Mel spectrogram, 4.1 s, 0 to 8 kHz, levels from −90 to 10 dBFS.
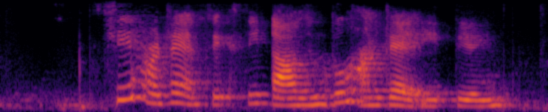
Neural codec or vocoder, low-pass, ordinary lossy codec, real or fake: codec, 16 kHz, 1 kbps, X-Codec, HuBERT features, trained on general audio; 7.2 kHz; Opus, 24 kbps; fake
